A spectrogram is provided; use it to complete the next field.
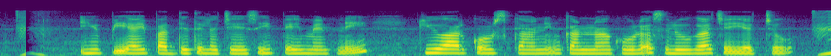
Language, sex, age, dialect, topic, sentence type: Telugu, female, 25-30, Southern, banking, statement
